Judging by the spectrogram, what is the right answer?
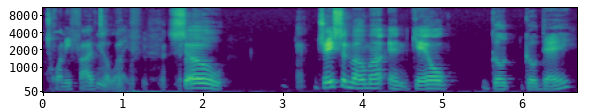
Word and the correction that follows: Gal Gadot: Gal Gadot. – Gal Gadot. I butchered the entire fucking thing.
